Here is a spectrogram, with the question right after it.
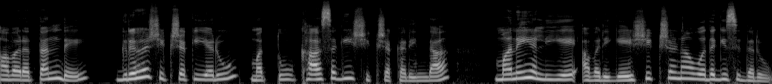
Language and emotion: Kannada, neutral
